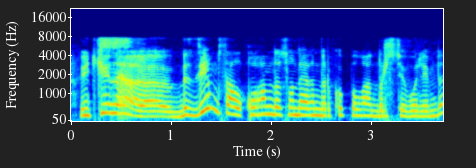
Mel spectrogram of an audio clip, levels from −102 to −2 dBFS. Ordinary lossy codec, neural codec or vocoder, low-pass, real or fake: none; codec, 16 kHz, 4 kbps, FunCodec, trained on LibriTTS, 50 frames a second; none; fake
